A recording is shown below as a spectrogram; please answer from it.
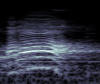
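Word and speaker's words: ر: Cuman ra-nya ini lidahnya agak maju ke depan, jangan sampai menyentuh gigi. Ra. Harus senyum, bukan ro, bukan. Senyum, mana senyumnya? Ra.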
